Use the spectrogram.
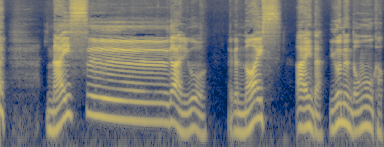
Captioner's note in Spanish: acento coreano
